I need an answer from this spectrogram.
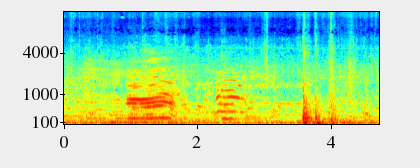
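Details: Giant cattle being unloaded from a truck give a long, tonal, harmonic moo lasting under a second, then a shorter, lower moo. People talk in the background and a sharp clatter follows.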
